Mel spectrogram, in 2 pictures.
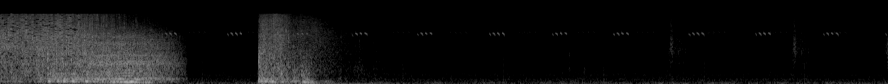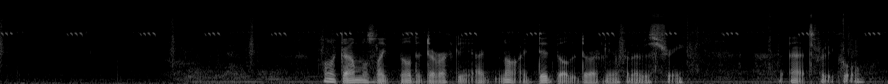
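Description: Footsteps rustle through tall grass at a steady walking pace.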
